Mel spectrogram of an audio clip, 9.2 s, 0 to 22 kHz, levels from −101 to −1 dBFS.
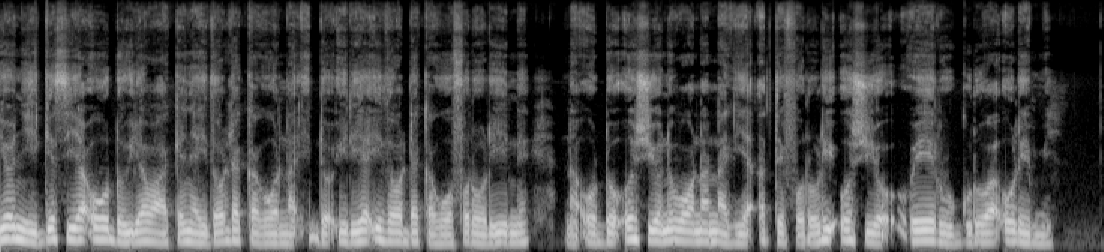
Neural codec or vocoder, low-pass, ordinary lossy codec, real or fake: vocoder, 44.1 kHz, 128 mel bands every 512 samples, BigVGAN v2; none; none; fake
